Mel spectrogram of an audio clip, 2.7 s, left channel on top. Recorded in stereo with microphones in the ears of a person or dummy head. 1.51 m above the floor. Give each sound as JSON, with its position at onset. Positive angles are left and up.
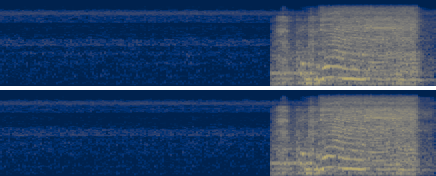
{"t": 1.7, "sound": "a scream", "side_deg": -10, "distance_m": 1.9}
